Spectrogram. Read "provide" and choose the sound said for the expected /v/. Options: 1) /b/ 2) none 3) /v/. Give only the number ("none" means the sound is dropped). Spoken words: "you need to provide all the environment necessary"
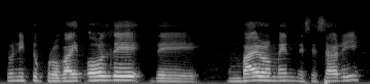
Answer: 1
